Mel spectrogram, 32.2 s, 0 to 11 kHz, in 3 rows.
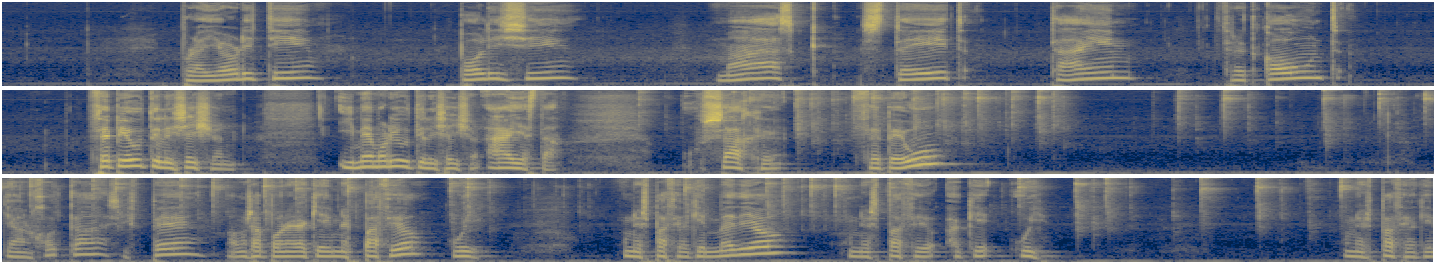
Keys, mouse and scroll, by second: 5.3-8.6 scroll up 1, 8.6-15.5 scroll up 1, 15.5-16.0 scroll up 1, 15.8-25.5 typing, 20.6 Escape, 26.6-32.0 typing, 29.5 Escape.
